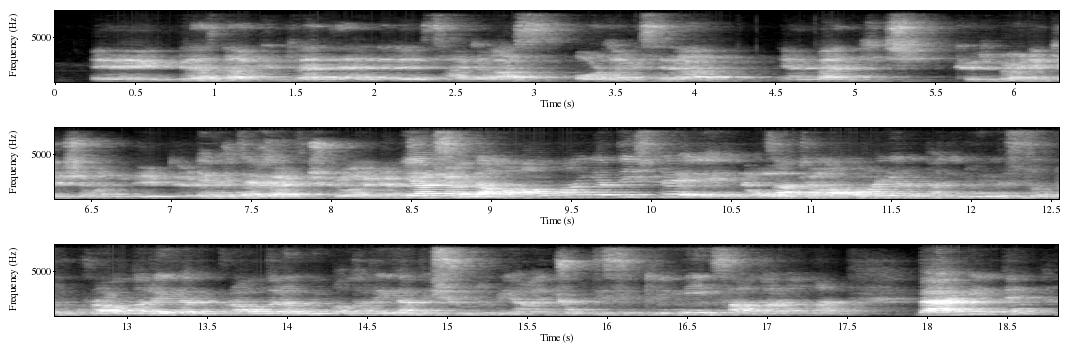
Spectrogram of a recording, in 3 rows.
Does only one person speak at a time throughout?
No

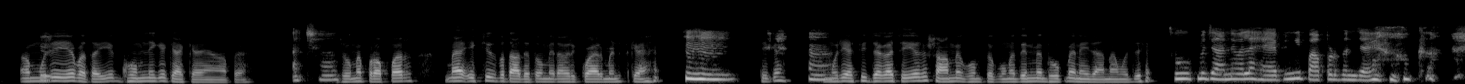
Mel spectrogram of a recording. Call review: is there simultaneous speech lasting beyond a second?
No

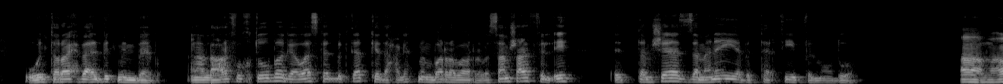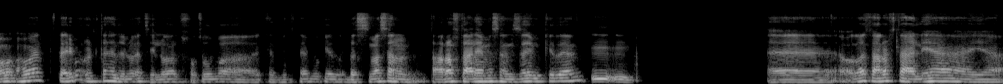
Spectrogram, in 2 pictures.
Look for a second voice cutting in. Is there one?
No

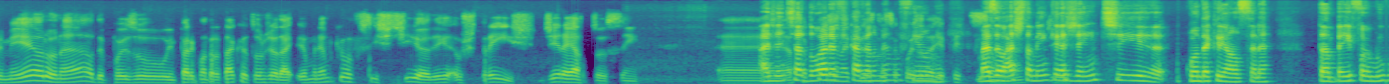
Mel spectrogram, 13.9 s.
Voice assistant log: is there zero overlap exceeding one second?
No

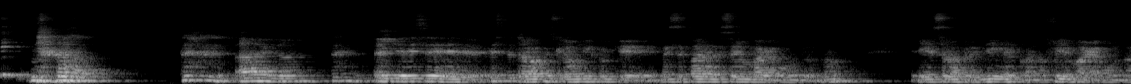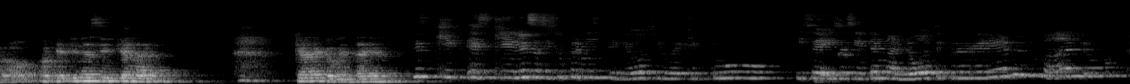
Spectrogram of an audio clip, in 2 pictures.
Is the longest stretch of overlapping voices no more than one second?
Yes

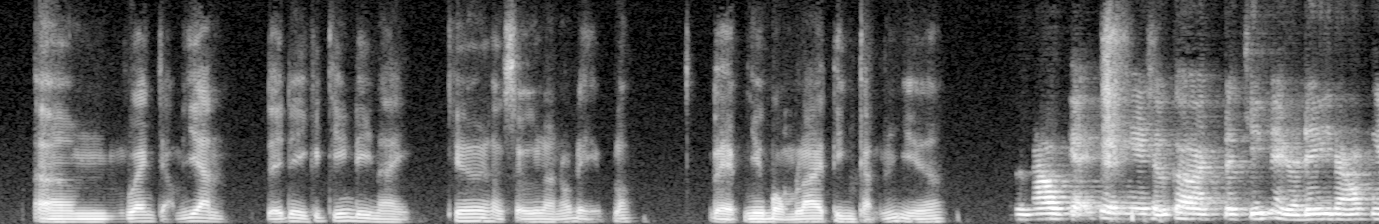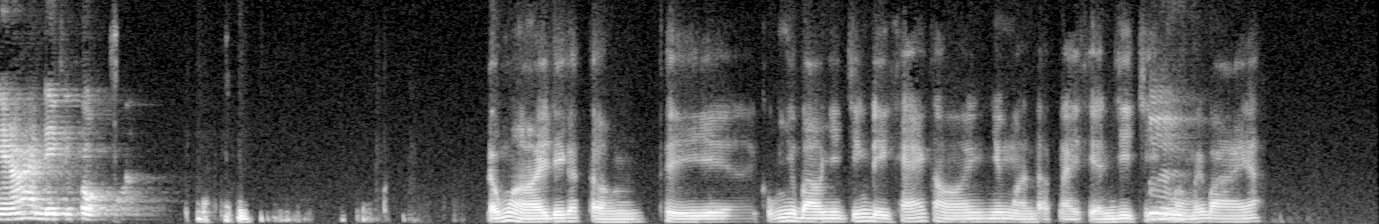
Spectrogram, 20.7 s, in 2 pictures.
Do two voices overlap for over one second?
No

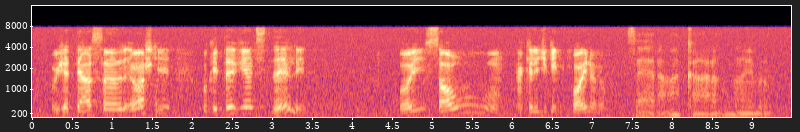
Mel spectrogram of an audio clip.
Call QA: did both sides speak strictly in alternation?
Yes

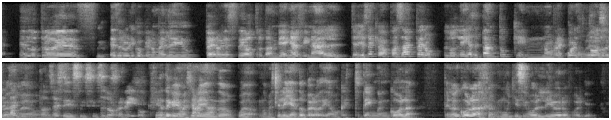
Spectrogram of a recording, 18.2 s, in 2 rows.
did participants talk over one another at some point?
Yes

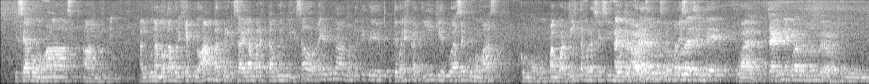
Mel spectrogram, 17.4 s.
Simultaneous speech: Yes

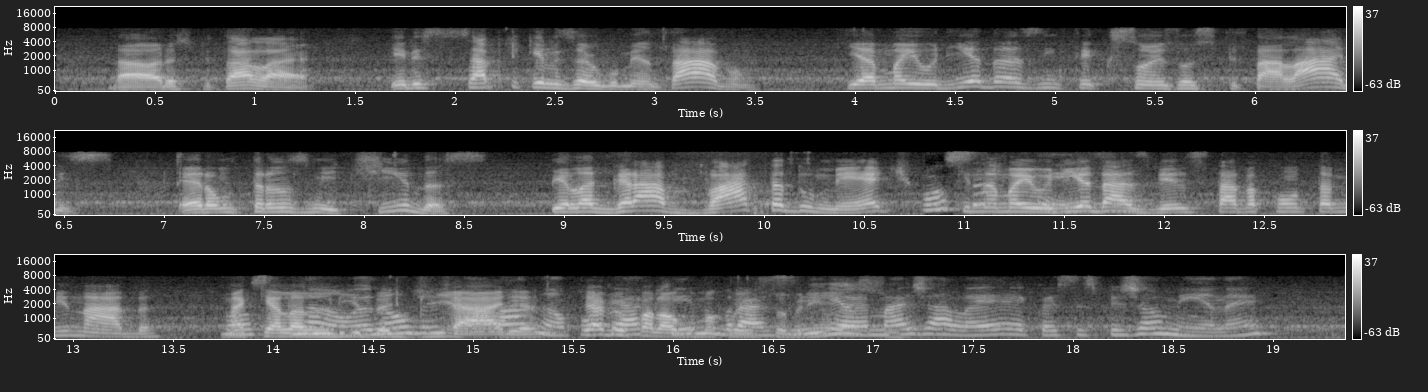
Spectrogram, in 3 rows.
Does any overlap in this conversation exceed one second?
Yes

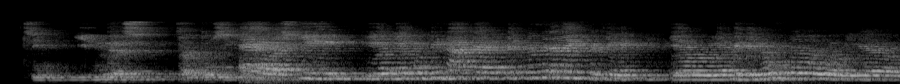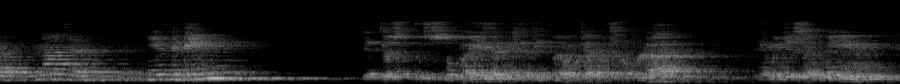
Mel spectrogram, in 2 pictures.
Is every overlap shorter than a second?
Yes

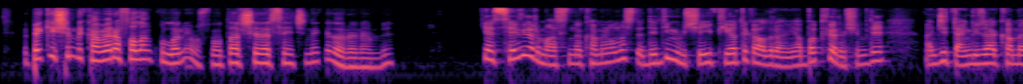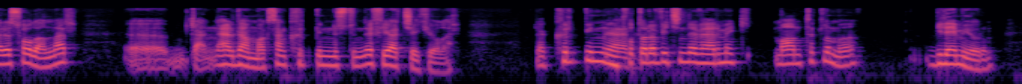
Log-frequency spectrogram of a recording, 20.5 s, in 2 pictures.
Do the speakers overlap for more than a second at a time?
No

